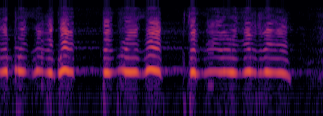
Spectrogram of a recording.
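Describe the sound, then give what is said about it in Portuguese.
A squeaky, high-pitched tiny voice chatters in quick bursts of syllables, fairly loud, as someone imitates a little talking ant. “Se um dia você chegasse na sua cozinha, meu irmão, e você começasse a ouvir uma vozinha assim, ó.”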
